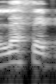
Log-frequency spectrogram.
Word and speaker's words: Leffe: A Leffe Blonde that's come out, which is excellent. Or Leff, I should say. Leff, not Leffe. Get the pronunciation right, Leff.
